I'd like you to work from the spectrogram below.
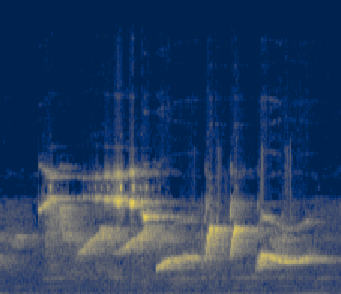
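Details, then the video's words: Song of an Orange-headed thrush meant for tutoring pet birds: high thin notes sliding down into a series of rising whistled slurs. "Masteran Suara Burung Anis Merah"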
